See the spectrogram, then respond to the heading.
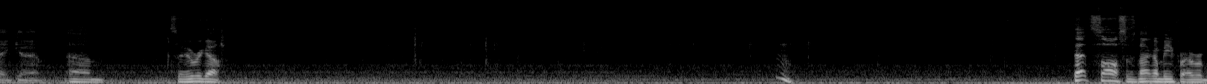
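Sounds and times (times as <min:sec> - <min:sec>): low hum: 0:00.0 - 0:12.0
man chewing: 0:03.0 - 0:10.8
man humming mm: 0:07.7 - 0:08.1.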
